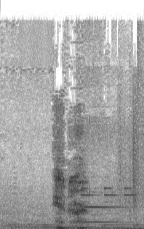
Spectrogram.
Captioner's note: voiceover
